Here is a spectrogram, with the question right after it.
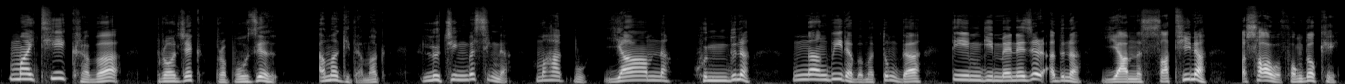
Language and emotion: Manipuri, angry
